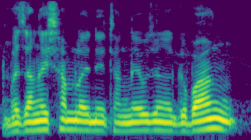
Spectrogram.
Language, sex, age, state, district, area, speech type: Bodo, male, 30-45, Assam, Baksa, rural, spontaneous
